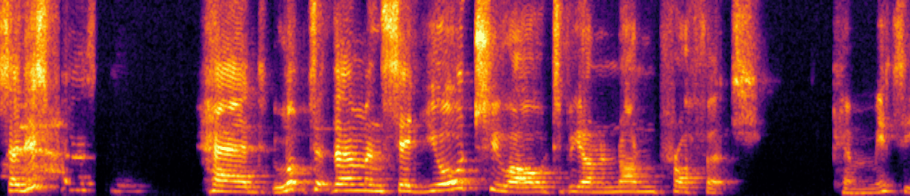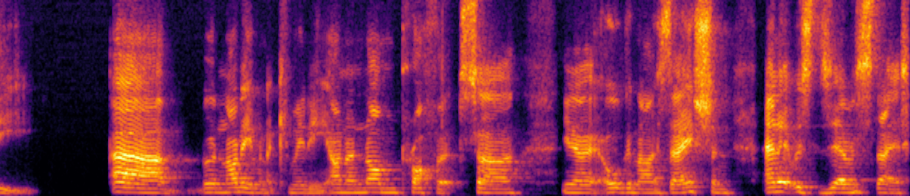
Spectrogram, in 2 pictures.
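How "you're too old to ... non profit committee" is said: ordinary delivery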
